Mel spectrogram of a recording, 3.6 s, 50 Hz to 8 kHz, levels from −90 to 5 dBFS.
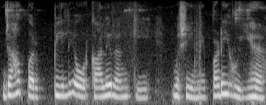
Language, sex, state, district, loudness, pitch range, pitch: Hindi, female, Himachal Pradesh, Shimla, -15 LUFS, 210-245 Hz, 225 Hz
